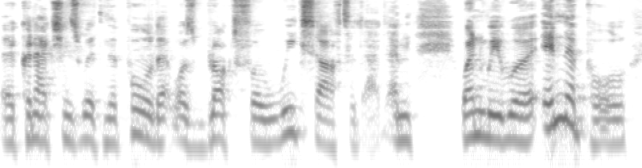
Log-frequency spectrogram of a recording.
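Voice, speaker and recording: A middle-aged man with a deeper voice, a guest telling stories in a casual interview. He talks quickly, restarts his sentences often and laughs between stories. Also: mellow, breathy edge. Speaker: guest, co-founder of a training program.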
